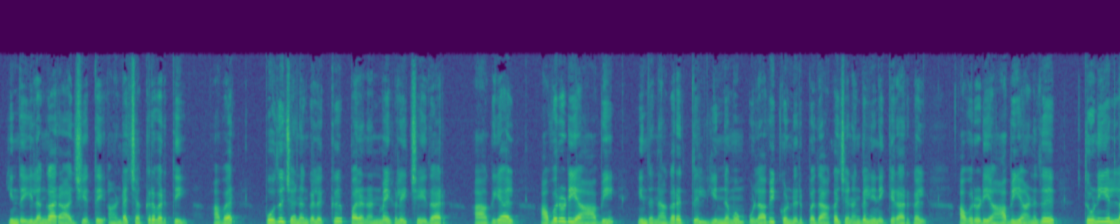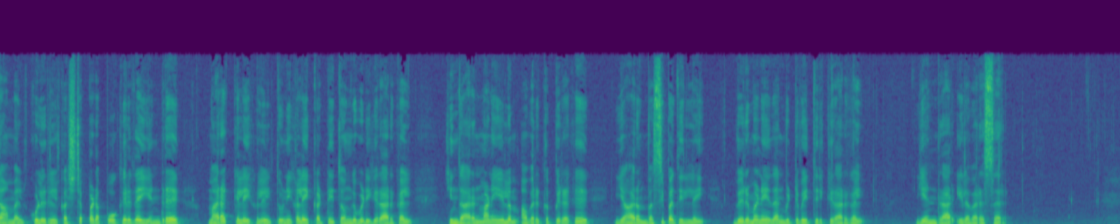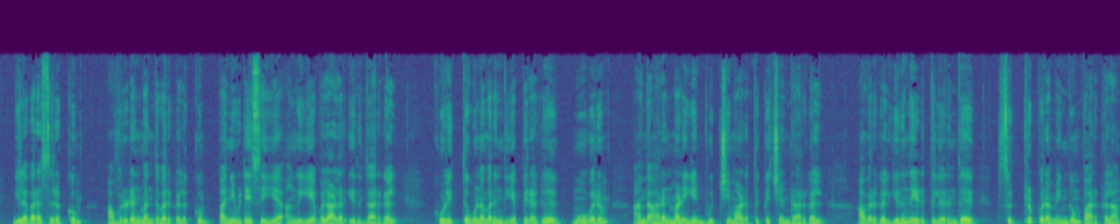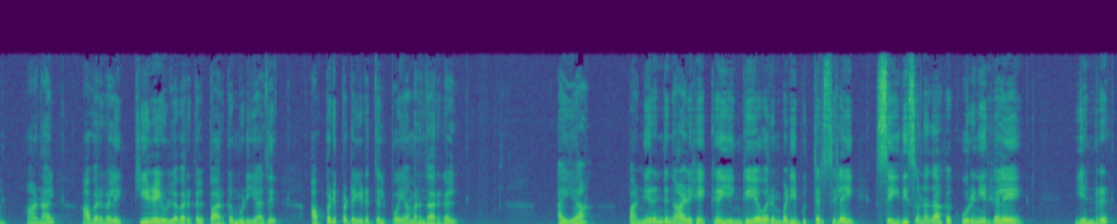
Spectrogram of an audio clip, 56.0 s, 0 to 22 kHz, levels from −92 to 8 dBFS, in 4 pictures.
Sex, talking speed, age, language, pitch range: female, 95 wpm, 20-39, Tamil, 200-255 Hz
